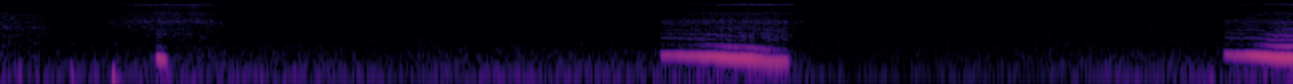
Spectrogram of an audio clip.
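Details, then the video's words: Domestic cat snoring indoors, three whistling, slightly falling nasal tones with a breathy hiss, each about a second long and spaced roughly four seconds apart, quiet room between. "Snoring Cat"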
